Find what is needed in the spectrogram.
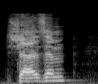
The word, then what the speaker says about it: Shazim: Shazim Khan.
